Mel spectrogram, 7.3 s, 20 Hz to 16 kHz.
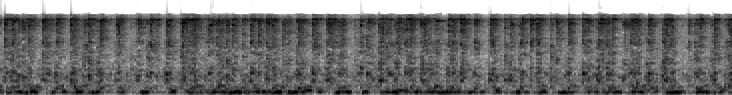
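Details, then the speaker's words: Carbureted small-block truck on pump E85, CSU blow-through carb, no choke or extra cold fueling, cold start: choppy uneven idle with busy rattly exhaust; not yet burning E85 cleanly until about 140°F. "you'll hear the motor when it gets to 140. the sound of it will physically change when that e85 starts to get into a warm cylinder and burn properly it won't sound the same"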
